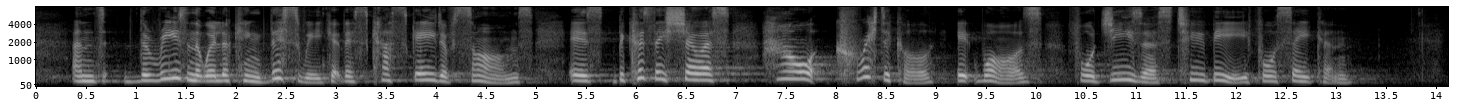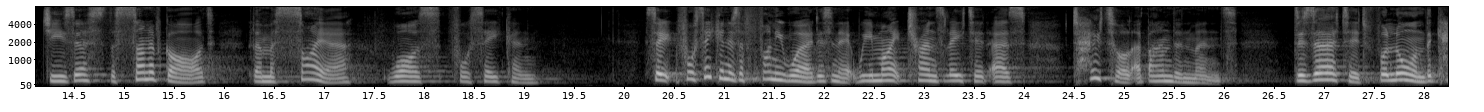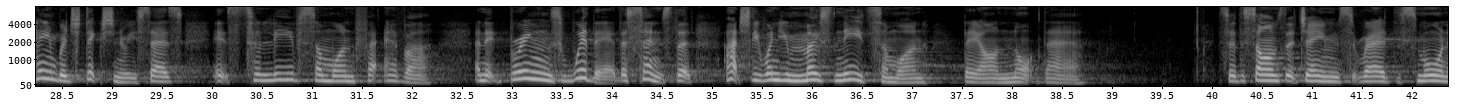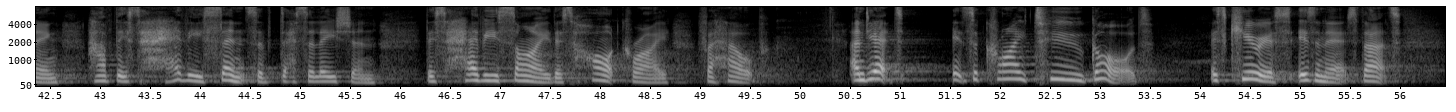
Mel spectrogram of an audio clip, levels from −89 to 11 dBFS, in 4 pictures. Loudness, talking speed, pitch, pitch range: -27 LUFS, 120 wpm, 200 Hz, 175-235 Hz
